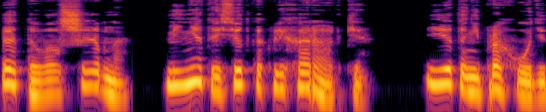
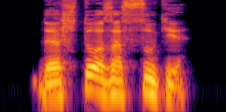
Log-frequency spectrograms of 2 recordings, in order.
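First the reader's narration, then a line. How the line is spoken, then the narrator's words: Menacing hiss through teeth. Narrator (Russian): Грозно до мурашек недовольно шипит сквозь зубы Мин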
